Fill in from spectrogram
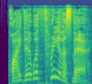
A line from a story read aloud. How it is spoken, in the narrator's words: he cried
